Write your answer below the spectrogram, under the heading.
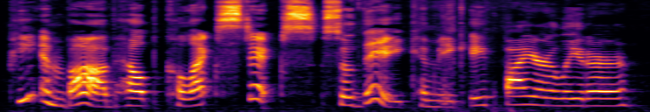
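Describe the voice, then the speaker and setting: Animated, slow-paced woman reading to children. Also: a little high. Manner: deliberate, animated storytelling for young children. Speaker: storybook reader. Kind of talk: expressive children's read-aloud.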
